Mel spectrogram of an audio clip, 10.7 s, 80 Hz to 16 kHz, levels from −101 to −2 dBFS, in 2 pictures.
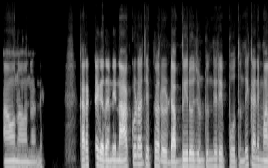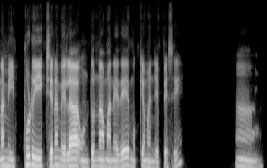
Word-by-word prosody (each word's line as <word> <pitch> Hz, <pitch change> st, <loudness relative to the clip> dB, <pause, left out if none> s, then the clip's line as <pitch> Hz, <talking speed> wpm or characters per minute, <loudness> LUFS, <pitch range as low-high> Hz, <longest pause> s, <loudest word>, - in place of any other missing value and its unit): అవునవునండి. 115 Hz, -, -4 dB, 0.8 s
కరెక్టే 160 Hz, +5 st, +2 dB
గదండీ. 135 Hz, -1 st, +4 dB
నాకు 135 Hz, +2 st, +5 dB
కూడా 185 Hz, 0 st, +2 dB
చెప్పారు. 155 Hz, -6 st, 0 dB
"డబ్బు 115 Hz, +3 st, +4 dB
ఈరోజుంటుంది 140 Hz, 0 st, -2 dB
రేపు 130 Hz, -1 st, -6 dB
పోతుంది. 125 Hz, +3 st, -6 dB
కానీ 155 Hz, -3 st, -2 dB
మనం 145 Hz, +4 st, +1 dB, 0.2 s
ఇప్పుడు, 180 Hz, +5 st, 0 dB
ఈ -, -, +4 dB
క్షణం 160 Hz, -1 st, 0 dB
ఎలా 145 Hz, +3 st, +6 dB, 0.2 s
ఉంటున్నామనేదే 135 Hz, +1 st, -1 dB, 0.2 s
ముఖ్యం" 130 Hz, +1 st, -5 dB
అని 120 Hz, -1 st, -9 dB
జెప్పేసి. 115 Hz, +4 st, -9 dB, 1.2 s
ఆ! 135 Hz, -5 st, -6 dB
135 Hz, 120 wpm, -23 LUFS, 125-145 Hz, 1.2 s, ఎలా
